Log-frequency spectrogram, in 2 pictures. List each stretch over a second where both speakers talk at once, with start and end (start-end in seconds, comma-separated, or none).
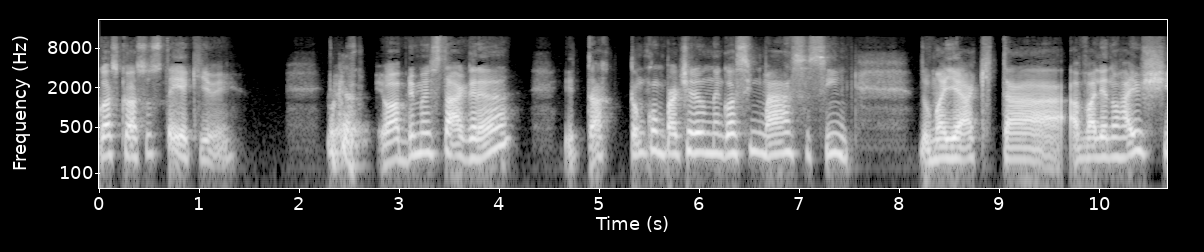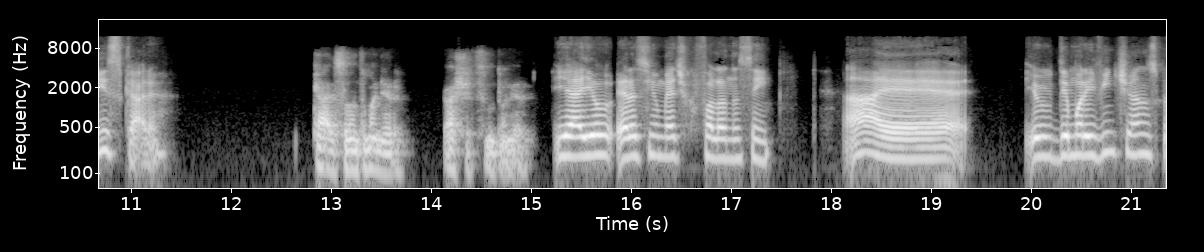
none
